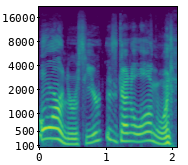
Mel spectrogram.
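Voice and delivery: bad, high-pitched cartoon frog puppet voice. Reading a nurse's Reddit post aloud, bad Kermit the Frog voice. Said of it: "You suck at Kermit".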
